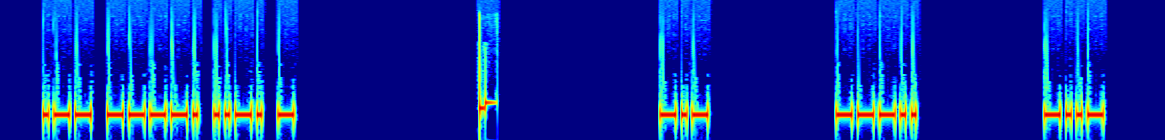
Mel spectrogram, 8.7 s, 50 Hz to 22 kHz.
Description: Morse code, heard as a keyed tone, about 30 wpm, spaced as for 15 wpm, 700 Hz. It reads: W9FT K8X
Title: USA Call Signs - 4 Characters - 8x Character Spacing - 30wpm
